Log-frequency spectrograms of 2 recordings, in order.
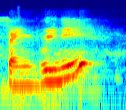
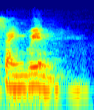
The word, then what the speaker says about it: sanguine: And the word of the evening is sanguine, not sanguine. I can see how that is confusing for some people because it sounds like the pasta linguinis. But it's not an Italian origin, it's of old French origin, so it's pronounced sanguine.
